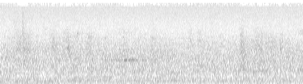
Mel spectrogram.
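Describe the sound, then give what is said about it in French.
A steady, broad roar of an airplane passing overhead fills the whole recording, a continuous low rumble with a faint hiss on top that holds an even loudness throughout, with no voices. “J'entends les oiseaux. J'entends un avion.”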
